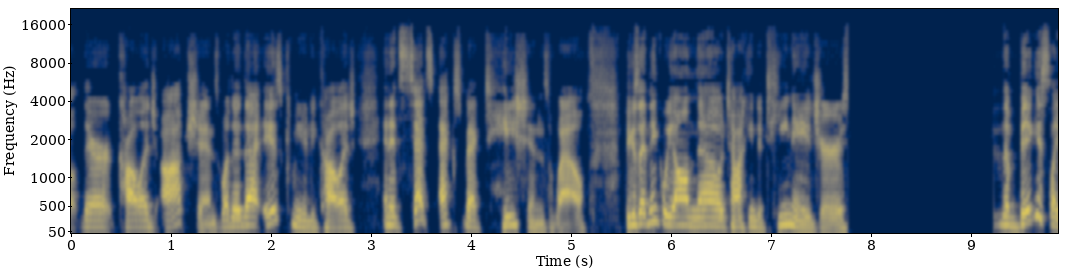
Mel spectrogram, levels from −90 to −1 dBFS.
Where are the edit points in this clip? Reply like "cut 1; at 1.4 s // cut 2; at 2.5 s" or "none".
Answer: none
